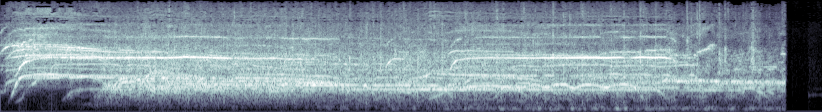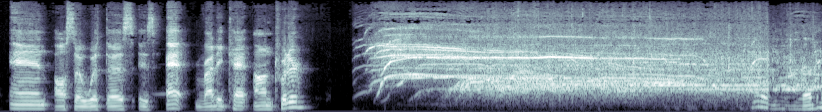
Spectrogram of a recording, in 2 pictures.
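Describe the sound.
A loud burst of canned applause and crowd cheering with shrill whoops and screams runs for several seconds, cuts out for a brief spoken line, then swells back up just as loudly.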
